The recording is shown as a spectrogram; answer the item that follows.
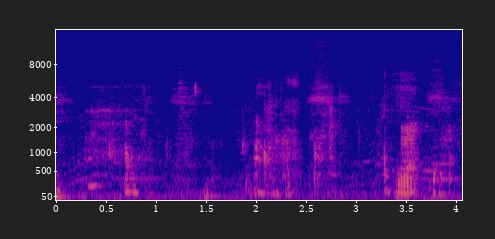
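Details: Bone-chewing English Bulldog gives off uneven snuffling grunts and moist crunching clicks, ending in a louder snort-like burst.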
